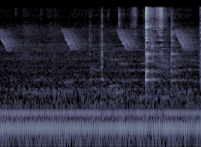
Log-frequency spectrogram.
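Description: A steel container clinks once against a ceramic bowl about three seconds in while curd is poured from it. Under it runs a steady low hum, and a short falling bird chirp repeats about once a second.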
